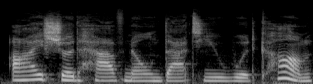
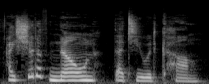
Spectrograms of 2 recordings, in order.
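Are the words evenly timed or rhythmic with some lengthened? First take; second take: evenly timed; rhythmic. First: Every word gets the same length and weight. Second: Unstressed words are quick; stressed words are lengthened. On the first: The speaker calls it wrong. "reading the sentence giving each word equal time" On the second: The speaker calls it right. "Everything not stressed moves quite quickly, then the stressed word is given more time"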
